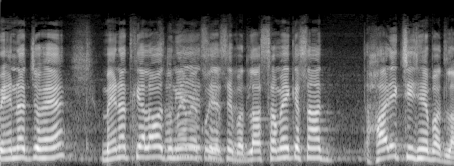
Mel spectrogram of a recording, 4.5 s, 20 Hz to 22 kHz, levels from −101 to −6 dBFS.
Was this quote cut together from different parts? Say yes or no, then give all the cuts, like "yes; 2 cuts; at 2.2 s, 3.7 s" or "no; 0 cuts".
yes; 1 cut; at 2.0 s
